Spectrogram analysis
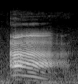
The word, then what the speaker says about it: å: Basically, the reason why I call this is because you actually have to open your mouth extra to be able to pronounce it well. Ah!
